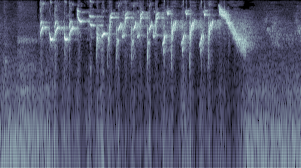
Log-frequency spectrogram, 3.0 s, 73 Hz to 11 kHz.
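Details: European goldfinch, aged one year, singing in Mouzaia, Algeria, 2012: a dense stream of sharp, sparkling chirps and trills that finishes with a clear descending slur.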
